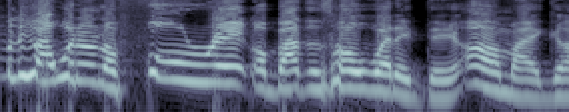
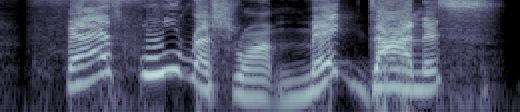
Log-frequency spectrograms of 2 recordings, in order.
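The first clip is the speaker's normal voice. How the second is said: slow rereading; 5 semitones lower, much slower than usual. Shown as a demonstration. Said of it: "I'm going to read that shit again".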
